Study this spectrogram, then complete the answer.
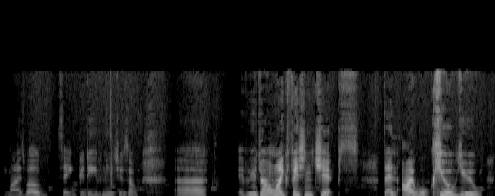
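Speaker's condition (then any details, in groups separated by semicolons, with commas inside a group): No condition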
